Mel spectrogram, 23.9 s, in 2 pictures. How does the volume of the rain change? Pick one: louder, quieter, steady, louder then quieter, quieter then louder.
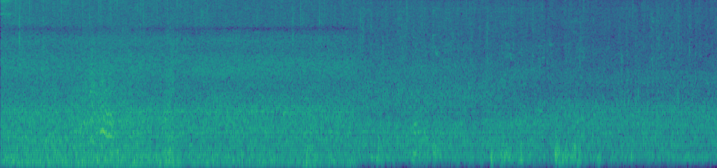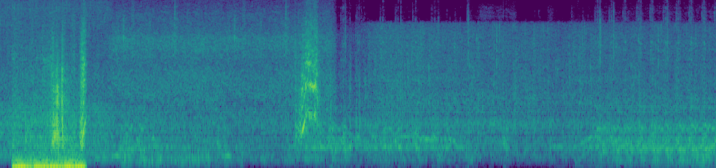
quieter.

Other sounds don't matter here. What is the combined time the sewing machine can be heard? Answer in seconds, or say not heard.
10 s.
